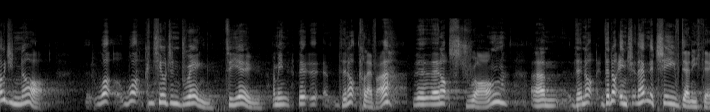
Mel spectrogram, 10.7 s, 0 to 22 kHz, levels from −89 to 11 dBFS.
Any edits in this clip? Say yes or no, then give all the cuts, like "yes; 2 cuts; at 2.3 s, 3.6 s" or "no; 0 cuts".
yes; 2 cuts; at 4.4 s, 6.1 s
